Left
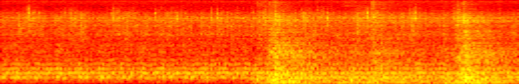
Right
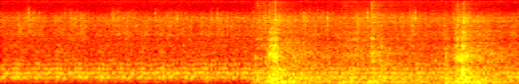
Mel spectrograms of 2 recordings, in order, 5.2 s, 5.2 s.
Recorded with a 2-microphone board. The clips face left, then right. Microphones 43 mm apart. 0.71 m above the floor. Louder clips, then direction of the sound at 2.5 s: Right 4 dB; 80° right.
